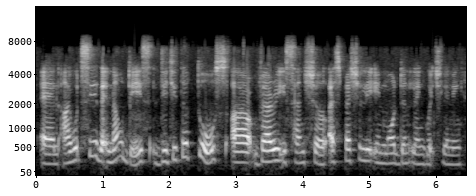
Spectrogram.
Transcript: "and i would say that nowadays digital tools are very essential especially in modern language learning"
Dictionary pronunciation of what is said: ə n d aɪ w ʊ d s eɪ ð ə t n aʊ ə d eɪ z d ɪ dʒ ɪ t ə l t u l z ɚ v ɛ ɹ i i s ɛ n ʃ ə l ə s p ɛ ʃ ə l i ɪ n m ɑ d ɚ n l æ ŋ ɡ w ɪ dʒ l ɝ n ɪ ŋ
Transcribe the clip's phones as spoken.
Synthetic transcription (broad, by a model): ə n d aɪ w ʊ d s eɪ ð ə t n aʊ d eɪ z d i dʒ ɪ t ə l t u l s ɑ v ɛ ɹ i i s ɛ n ʃ ə l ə s p ɛ ʃ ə l i ɪ n m ɑ d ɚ n l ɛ ŋ ɡ w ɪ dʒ l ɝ n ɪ ŋ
